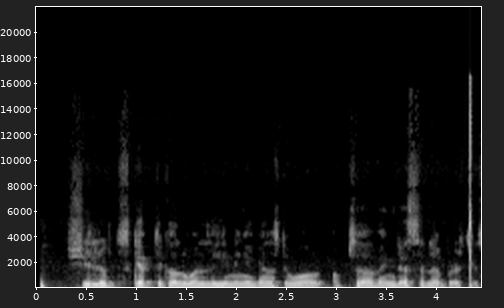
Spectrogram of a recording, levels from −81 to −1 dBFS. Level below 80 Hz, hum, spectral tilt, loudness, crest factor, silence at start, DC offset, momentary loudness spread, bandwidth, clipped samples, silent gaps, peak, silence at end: -52 dBFS; none; -7 dB/octave; -22 LUFS; 22 dB; 0.05 s; under 0.1%; 7 LU; 16 kHz; under 0.1%; none; 0 dBFS; 0 s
